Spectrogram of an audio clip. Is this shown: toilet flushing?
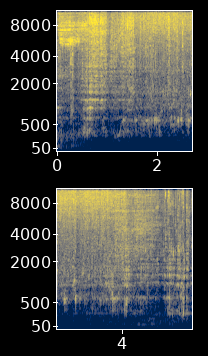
yes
